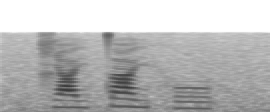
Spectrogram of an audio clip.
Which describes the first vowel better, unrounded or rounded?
unrounded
